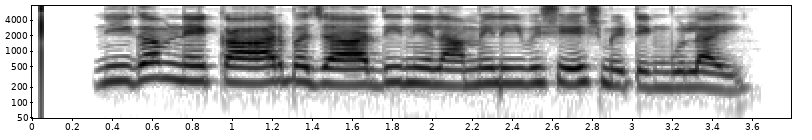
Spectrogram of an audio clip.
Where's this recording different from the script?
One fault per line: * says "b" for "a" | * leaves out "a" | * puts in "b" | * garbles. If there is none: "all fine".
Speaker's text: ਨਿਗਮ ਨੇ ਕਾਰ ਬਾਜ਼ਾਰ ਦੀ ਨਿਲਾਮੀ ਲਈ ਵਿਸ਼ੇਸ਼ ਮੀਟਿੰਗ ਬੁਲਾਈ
all fine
